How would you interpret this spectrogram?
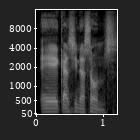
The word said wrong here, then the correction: Songs: es que lo pronuncié mal. – Eh, dije Cansina Sons. – claro, es, Songs, ¿no?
